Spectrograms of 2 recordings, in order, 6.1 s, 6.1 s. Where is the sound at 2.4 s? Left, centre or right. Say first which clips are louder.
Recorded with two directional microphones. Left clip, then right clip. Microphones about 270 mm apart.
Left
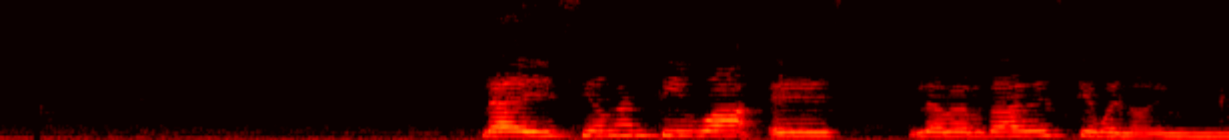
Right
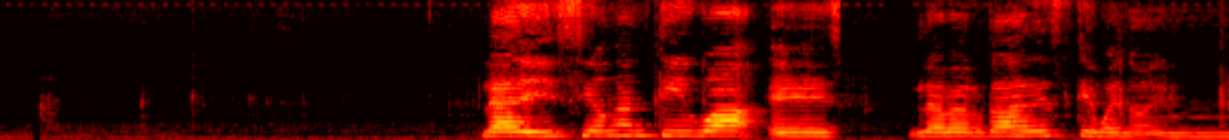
Right 8 dB; centre.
